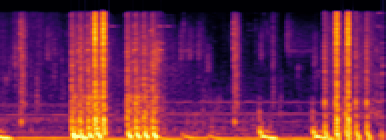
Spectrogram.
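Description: Rapid bursts of PPSh submachine gun fire in Call of Duty WWII, loud and close, with several short automatic volleys separated by brief pauses.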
